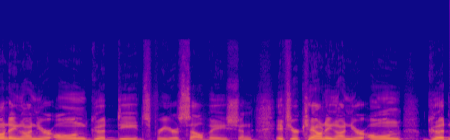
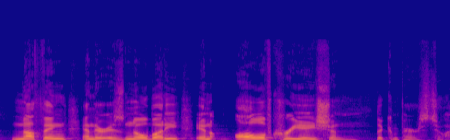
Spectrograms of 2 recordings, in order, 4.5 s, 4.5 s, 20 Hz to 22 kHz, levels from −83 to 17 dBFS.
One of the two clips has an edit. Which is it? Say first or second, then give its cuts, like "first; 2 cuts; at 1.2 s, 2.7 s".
second; 1 cut; at 3.6 s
